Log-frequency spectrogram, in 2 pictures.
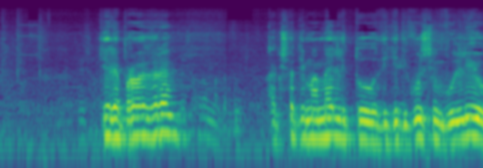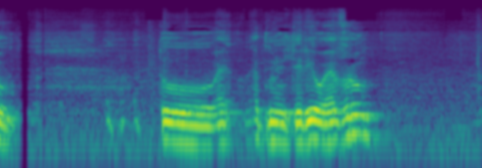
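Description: A man speaks formally into a microphone, heard through loudspeakers outdoors.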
